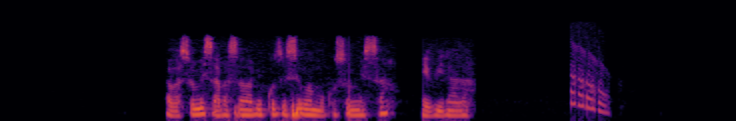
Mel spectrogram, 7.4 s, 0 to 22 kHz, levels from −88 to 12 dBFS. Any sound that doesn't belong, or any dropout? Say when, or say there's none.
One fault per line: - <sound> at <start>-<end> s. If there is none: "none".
- chirp at 5.7-6.1 s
